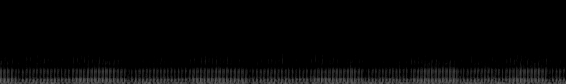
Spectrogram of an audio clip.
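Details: House cat purrs while kneading a blanket before its morning nap; a low, throaty continuous rumble with gentle rhythmic swells about once per second, nothing else audible.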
